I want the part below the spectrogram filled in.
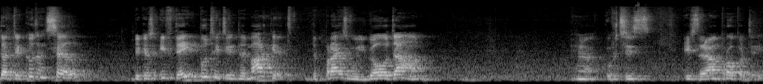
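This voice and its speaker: Noticeable background noise and audible room echo surround a man with a Spanish accent. He talks at a moderate pace with lively intonation and a fairly high pitch. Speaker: Islamic economics teacher. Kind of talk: lecture. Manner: halting.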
